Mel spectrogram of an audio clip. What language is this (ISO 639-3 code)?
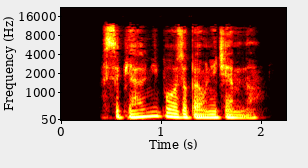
pol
